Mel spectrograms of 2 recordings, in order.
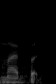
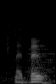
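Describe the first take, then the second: First: The vowel sounds short, like 'butt'. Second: The vowel sounds long, like 'boot'. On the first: The speaker calls it wrong. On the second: The speaker calls it right.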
